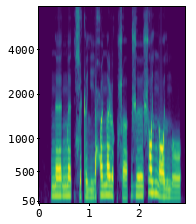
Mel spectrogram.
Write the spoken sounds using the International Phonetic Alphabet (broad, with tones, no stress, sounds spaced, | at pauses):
n ɛː˧ ŋ͡m ɛː˧ k ɕ ə˩ ʈ ø˩ lʲ iː˩ ħ ø˥ n ɐ˥ ɭ ʊ˩ k ʂ ɐ˩ | ʒ øː˧ ʃ ɔ˥ lʲ n ɔː˧ lʲ m o˩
